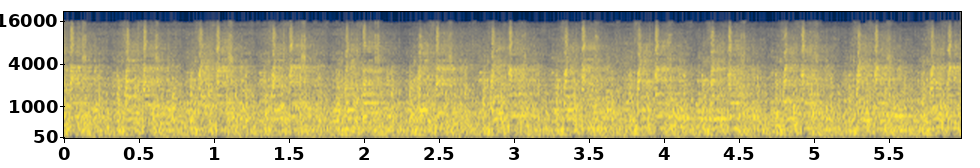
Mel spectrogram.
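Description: Vintage patent model of a Snow-style tandem double-acting gas engine running, its valve gear clicking in a steady, even rhythm, about four or five clicks a second.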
